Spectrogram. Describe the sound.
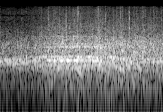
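A church audience at Lakewood applauds to welcome a guest speaker: steady, dense clapping that swells slightly after the first moments and holds evenly, with no talking over it.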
